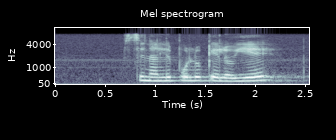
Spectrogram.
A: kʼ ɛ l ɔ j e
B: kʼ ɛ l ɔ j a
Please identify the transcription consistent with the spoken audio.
A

